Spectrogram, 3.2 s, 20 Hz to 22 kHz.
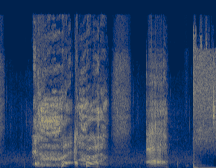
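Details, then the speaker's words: Young adult woman with a chronic cough since 2018 and coughing attacks: a run of harsh, throaty coughs in quick succession during a brief coughing fit. "- The last time I remember not feeling sick with my cough was 2018. It's literally hard to like, talk or do anything 'cause I'm having coughing attacks."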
